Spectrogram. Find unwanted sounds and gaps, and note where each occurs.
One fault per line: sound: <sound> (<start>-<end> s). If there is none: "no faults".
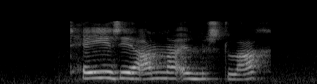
no faults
